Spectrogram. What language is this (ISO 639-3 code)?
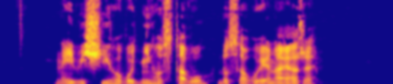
ces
